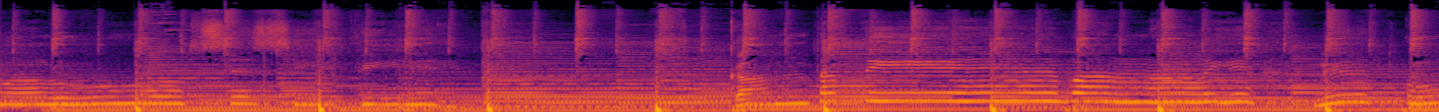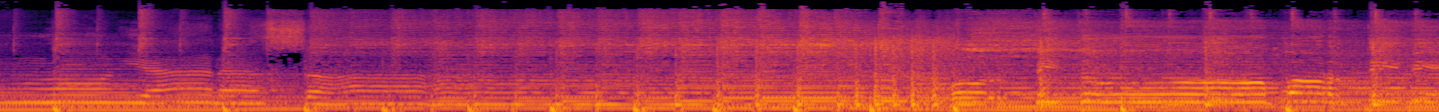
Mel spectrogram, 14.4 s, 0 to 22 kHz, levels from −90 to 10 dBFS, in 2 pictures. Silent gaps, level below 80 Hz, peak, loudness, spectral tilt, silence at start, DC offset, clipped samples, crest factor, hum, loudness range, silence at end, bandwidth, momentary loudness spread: none; -26 dBFS; 0 dBFS; -18 LUFS; -5 dB/octave; 0 s; under 0.1%; under 0.1%; 16 dB; none; 7 LU; 0 s; over 20 kHz; 8 LU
